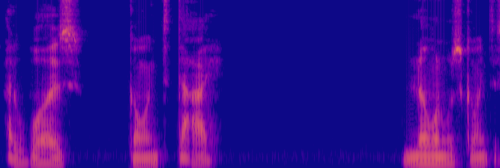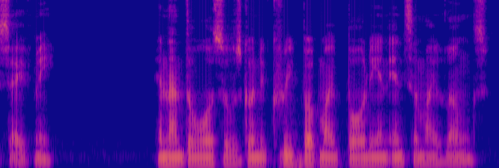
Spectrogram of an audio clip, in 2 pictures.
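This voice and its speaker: An actor playing a haunted, loyal soldier who survived captivity, speaking in a halting, confessional way in an audio drama. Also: male voice, on the low side, level tone, creaky. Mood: bitter, fearful.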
